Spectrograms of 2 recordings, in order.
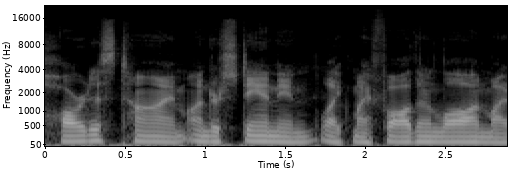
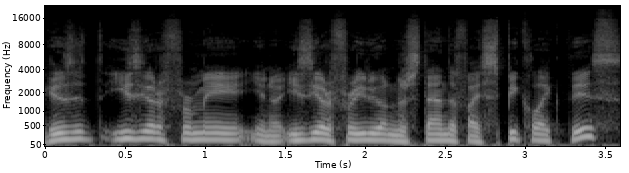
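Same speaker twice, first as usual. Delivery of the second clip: put-on speaking with a Macedonian accent; 4 semitones higher than usual. Retelling asking someone about understanding better, imitating a Macedonian accent. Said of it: "I started imitating the Macedonian accent".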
